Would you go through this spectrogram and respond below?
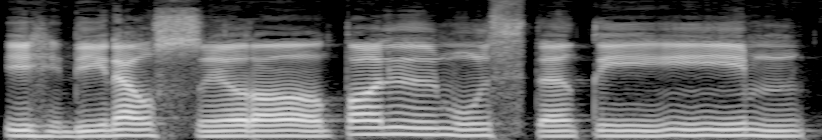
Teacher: Lam pun tak payah, terus masuk sad.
